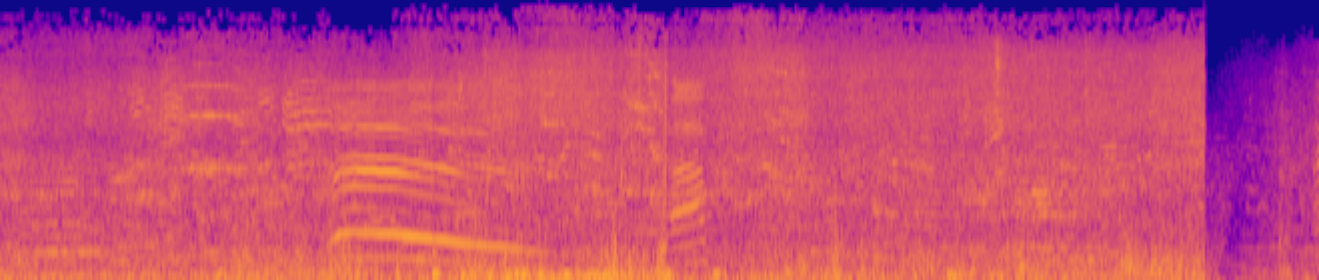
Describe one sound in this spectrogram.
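A woman laughs and chatters close by.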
